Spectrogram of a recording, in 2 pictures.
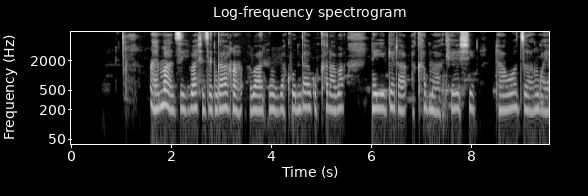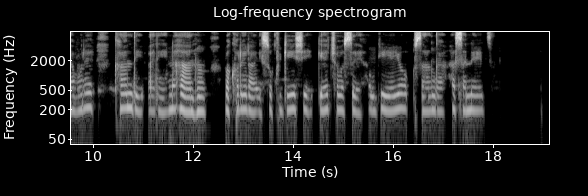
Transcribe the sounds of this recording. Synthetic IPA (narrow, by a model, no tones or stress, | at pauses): ajamaːziβaːʃize̞ŋɡaːhaːβaːn̥huβakʰuːndaɡukʰaɾaβan̥ijiːɡe̞ɾaːkʰamakʰe̞ːnʃi | n̥haːwo̞zaːŋɡwajaβuɾe̞kʰaːndiaɾinaɦaːn̥huβakʰo̞ɾe̞ɾaisukʰuɟiːnʃiɡ̥ihet͡ʃo̞ːse̞ub̚ɡiːje̞jo̞usaːŋɡahasane̞ːzḁ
